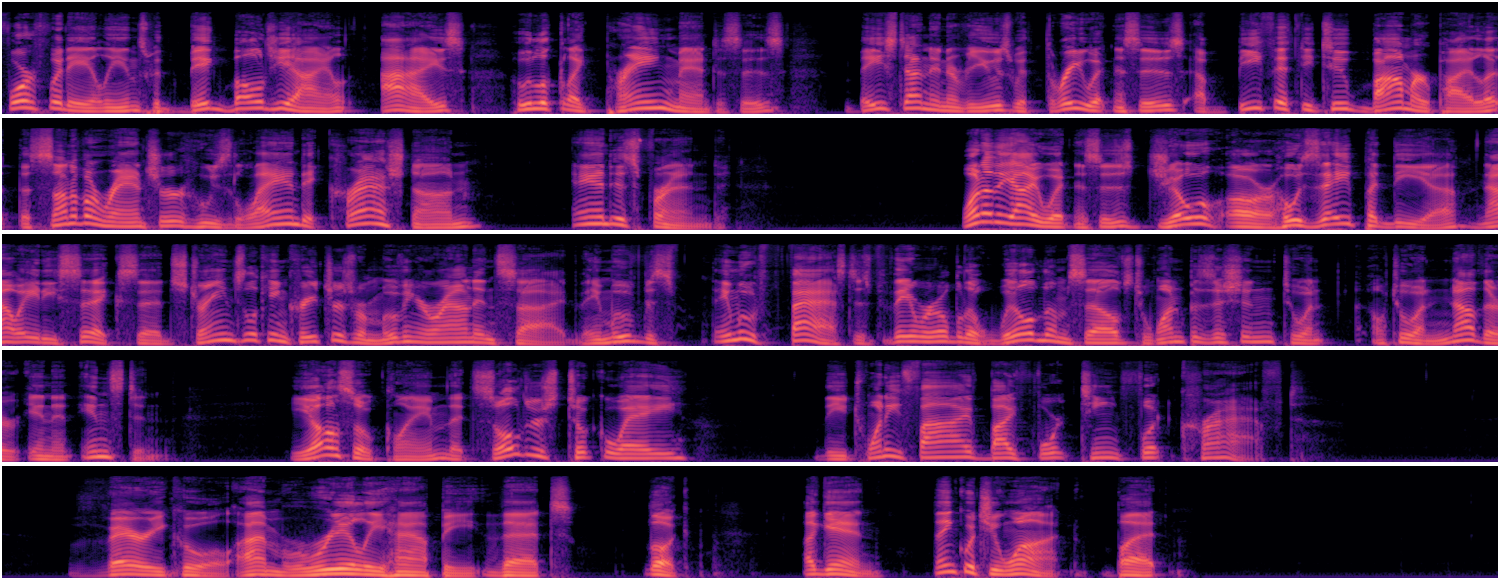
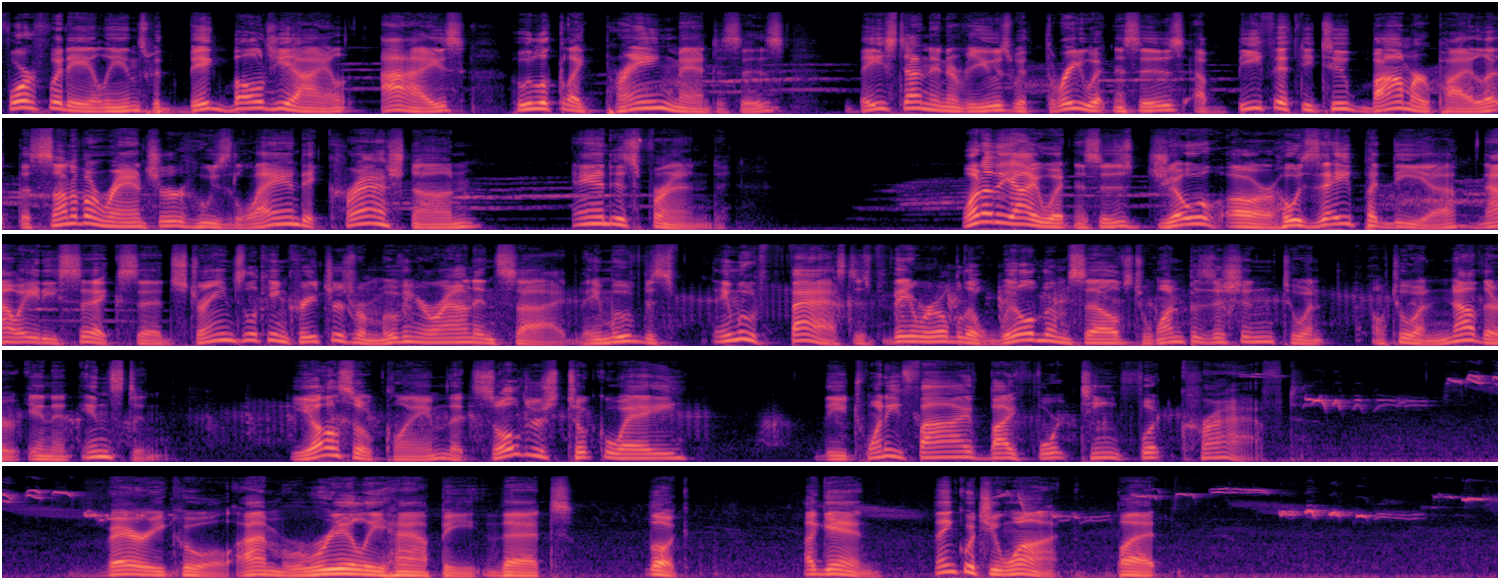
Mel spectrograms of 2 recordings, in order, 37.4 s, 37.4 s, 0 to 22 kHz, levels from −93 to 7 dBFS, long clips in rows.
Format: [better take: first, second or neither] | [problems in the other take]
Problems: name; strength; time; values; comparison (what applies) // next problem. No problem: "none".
first | animal sounds; noticeable; throughout; 15 dB below the speech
